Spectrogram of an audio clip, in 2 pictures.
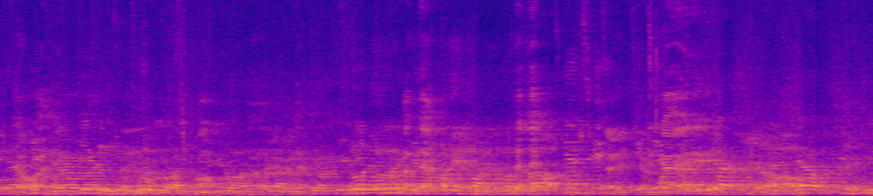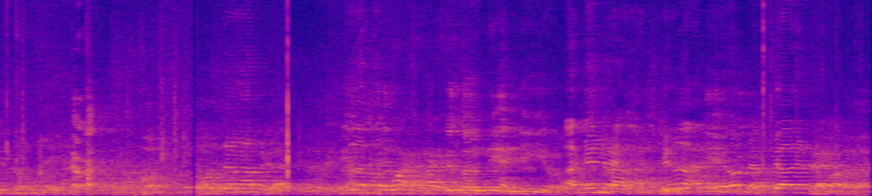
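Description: Several men and women talk at once nearby in steady chatter.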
